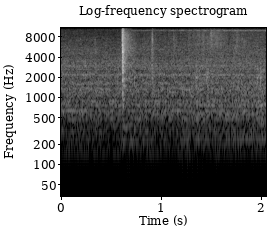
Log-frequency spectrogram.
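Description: Warco WM250V bench lathe starting up at its slowest speed without back gear, its spindle and 3-jaw chuck beginning to turn. A sharp click comes about half a second in, then steady running noise with a faint high whine as the spindle speeds up.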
